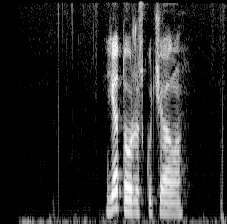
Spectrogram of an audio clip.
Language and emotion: Russian, sad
